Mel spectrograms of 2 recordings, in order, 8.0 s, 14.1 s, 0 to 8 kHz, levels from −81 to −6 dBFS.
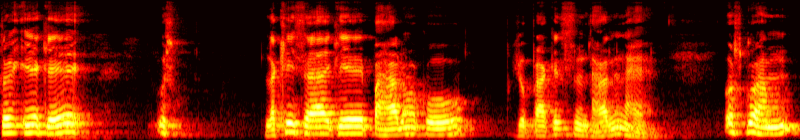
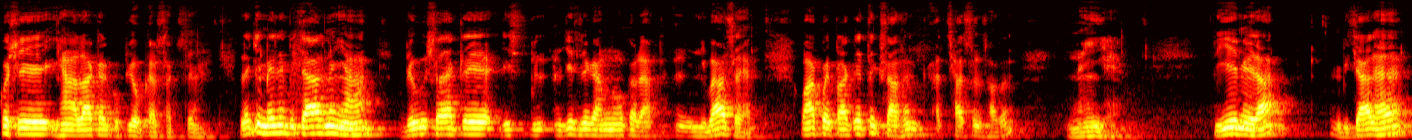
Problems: constant background noise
